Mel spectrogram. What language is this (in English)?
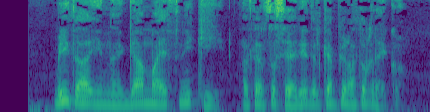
Italian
